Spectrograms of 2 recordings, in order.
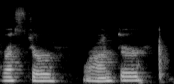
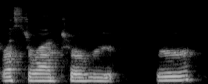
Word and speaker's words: restaurateur: how you say that restauranteur that's not right that's how you say it restaurateur like entrepreneur but rested with restaurant kick the bucket in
